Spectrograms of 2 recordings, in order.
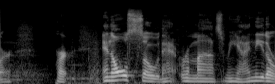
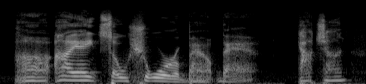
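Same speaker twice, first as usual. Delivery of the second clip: put-on light cowboy Texan drawl; 2 semitones higher than usual. Trying out how a character would sound as a cowboy Texan: cowboy Texan voice. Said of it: "a little bit of a cowboy Texan".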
